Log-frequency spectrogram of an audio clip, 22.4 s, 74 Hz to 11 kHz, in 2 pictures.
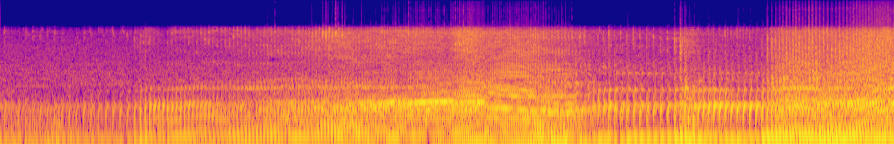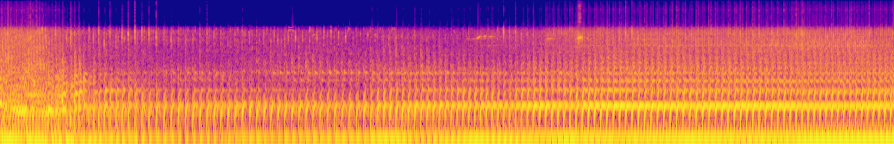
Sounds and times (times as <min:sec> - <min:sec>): Motorcycle: 0:00.0 - 0:22.3.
